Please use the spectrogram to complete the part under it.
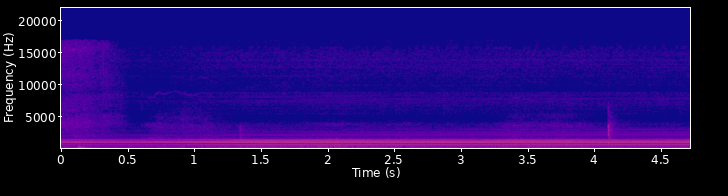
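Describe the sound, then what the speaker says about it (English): A vacuum sealer pulls the air out of a bag of pancetta with a steady, low electric motor hum and drone that holds evenly throughout, fairly quiet, with no talking. "you can see all the air being sucked out of that bag now"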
